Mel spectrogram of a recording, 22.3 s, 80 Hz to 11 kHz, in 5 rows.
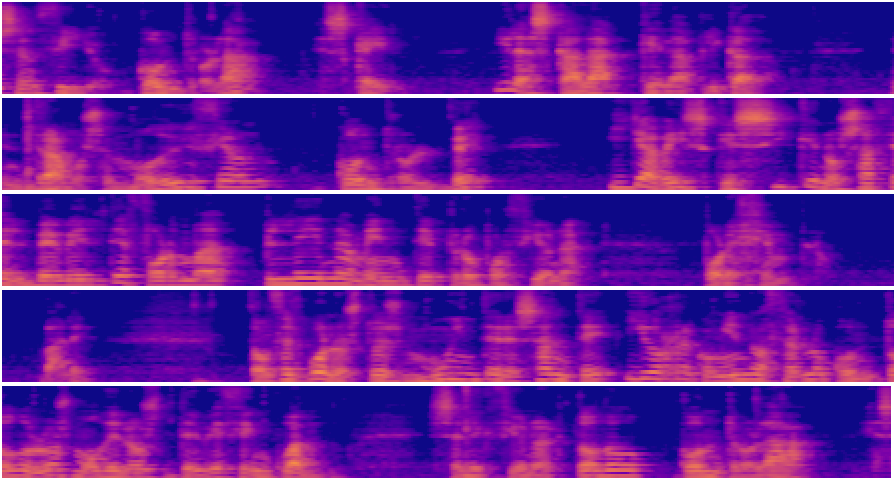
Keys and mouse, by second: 1.1 ctrl+a, 4.6 Tab, 5.1 middle click, 6.7 ctrl+b, 13.7 click, 14.4 a, 14.7 Tab, 15.5 shift+middle drag, 15.8 middle click, 16.9 middle click, 17.3 n, 17.8 shift+middle click, 18.2 middle click, 19.0 shift+middle click, 20.2 a, 21.6 ctrl+a.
